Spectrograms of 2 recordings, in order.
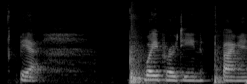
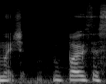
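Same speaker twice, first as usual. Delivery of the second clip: ordinary talk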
